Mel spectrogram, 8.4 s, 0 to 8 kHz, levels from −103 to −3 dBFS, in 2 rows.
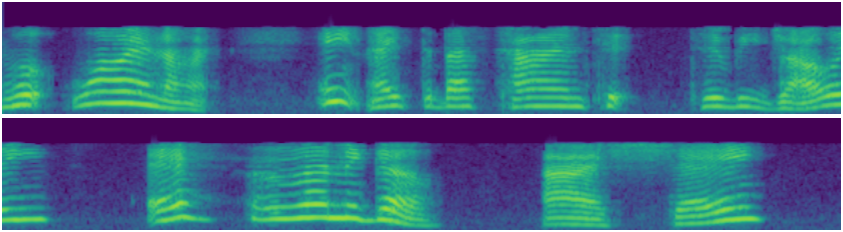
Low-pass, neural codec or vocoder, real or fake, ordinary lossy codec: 7.2 kHz; none; real; AAC, 16 kbps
